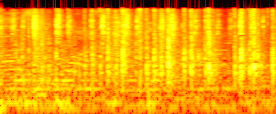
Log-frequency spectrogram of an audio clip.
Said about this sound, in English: That's Hail to the Chief in dubstep.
